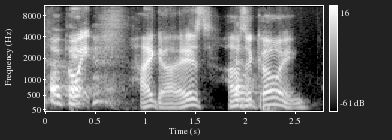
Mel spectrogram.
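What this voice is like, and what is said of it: Smooth radio announcer voice. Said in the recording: “That's a radio voice right there.”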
